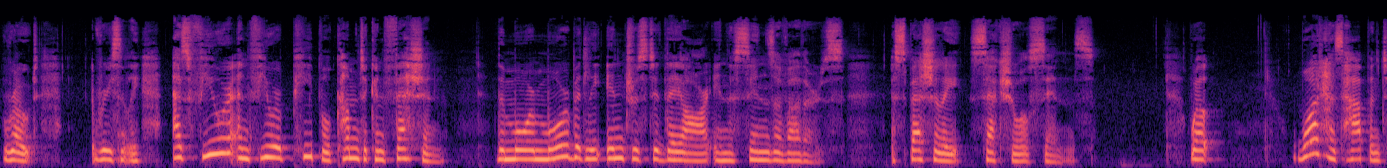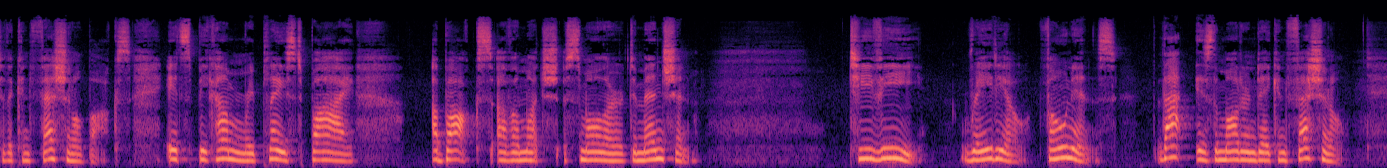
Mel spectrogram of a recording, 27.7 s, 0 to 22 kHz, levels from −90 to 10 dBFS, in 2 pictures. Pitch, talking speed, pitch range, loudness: 200 Hz, 115 wpm, 180-225 Hz, -16 LUFS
